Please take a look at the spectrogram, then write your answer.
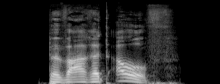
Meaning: second-person plural subjunctive I of aufbewahren
- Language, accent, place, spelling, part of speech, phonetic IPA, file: German, Germany, Berlin, bewahret auf, verb, [bəˌvaːʁət ˈaʊ̯f], De-bewahret auf.ogg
